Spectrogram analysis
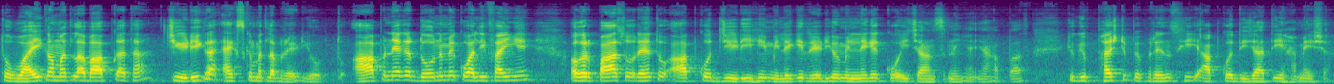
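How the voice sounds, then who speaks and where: Male coaching instructor, fairly high register, informal explanatory delivery with regular check-ins to listeners. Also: steady tone, normal speed, gravelly, fairly bright tone. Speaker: exam coaching teacher advising candidates. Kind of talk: informal explanatory talk on exam cut-offs.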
